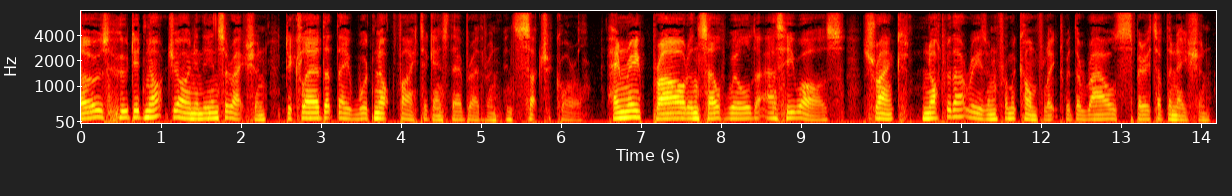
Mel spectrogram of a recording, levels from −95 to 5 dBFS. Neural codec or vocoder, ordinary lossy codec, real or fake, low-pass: none; AAC, 48 kbps; real; 7.2 kHz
